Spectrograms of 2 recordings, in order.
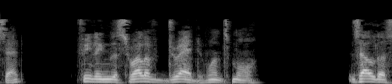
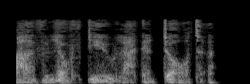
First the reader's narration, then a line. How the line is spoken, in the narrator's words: Zelda whispered in her ear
